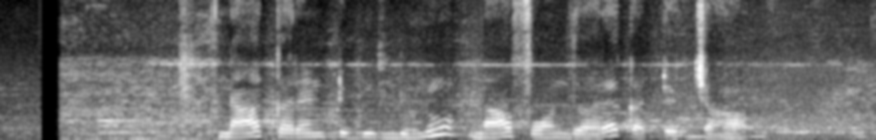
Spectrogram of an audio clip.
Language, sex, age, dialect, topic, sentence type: Telugu, female, 18-24, Southern, banking, question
